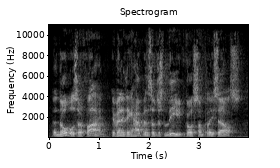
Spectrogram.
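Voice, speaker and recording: A man's voice: medium pitch, expressive, moderate pace, pushed and bright, poor audio. A man playing an anxious, resentful commoner father in an audio drama, earnest and worried. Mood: bitter.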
